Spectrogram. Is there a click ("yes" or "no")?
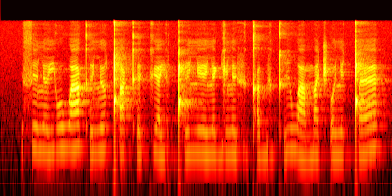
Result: yes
